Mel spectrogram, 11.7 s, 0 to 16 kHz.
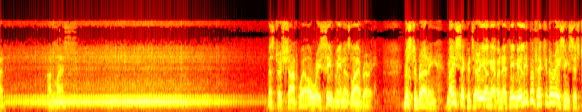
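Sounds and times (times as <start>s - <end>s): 
speech: 0.0s - 0.2s, 1.0s - 1.6s, 5.4s - 11.6s
car engine idling: 0.0s - 5.4s.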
